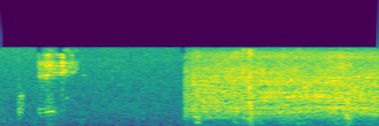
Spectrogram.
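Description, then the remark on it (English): A few quick, high-pitched landline dialing tones beep in a short burst, followed by a pause and then a steady, loud rush of hissing line noise that continues to the end. “i go get the landline.”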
